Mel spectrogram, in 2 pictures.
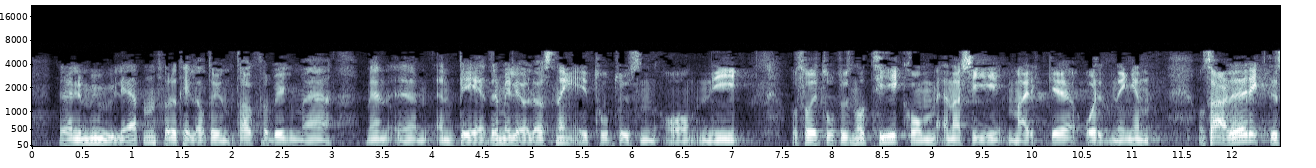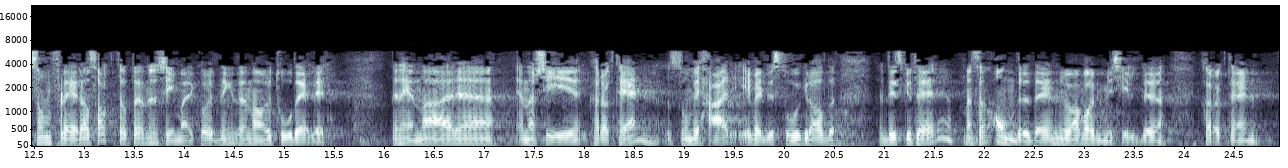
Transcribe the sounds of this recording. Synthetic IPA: ɛlːəɾmʉːlɪheːt̪n̩fɔɾɔt̪ʰɪlːɑːt̪əʉnt̪ʰɑːkfɔɾbʏɡ̪mɛmɛɛ̰nbeːd̪ɾəmɪljøːløːsnɪŋɪ̰t̪ʰuːt̪ʰʉːsənɔniː | ɔsɔɪt̪ʰuːt̪ʉːsən̩ɔt̪ʰiːkʰɔmːɛ̰næʂiːmæɾkəɔɾd̪nɪŋənɔsɔæɖɛɾɪkt̪ɪsɔmfleːɾəhɑsɑkt̪ɑt̪ɛnæʂiːmæɾkəɔɾd̪nɪŋənd̪ɛnhæɾjʊt̪ʰuːd̪eːləɾ | d̪̥ɛneːnəæɾ | ɛ̰næʂiːkʰɑɾɑkt̪ʰeːəɳsɔmʋɪhæːɾɪ̰ʋɛld̪ɪst̪uːɾɡɾɑːd̪ | d̪ɪskʉt̪ʰeːɾəɾmɛnsd̪ɛnɑnd̪ɾəd̪eːlən̩jʊæɾʋɑɾməçɪ̰ld̪ə | kʰɑɾʔɑk̚t̪ʰeːəɳ

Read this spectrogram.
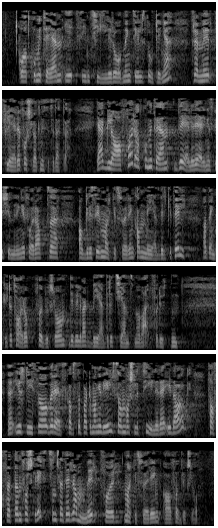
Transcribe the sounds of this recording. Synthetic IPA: ɔɑt̪kʰʊmɪt̪ʰeːənɪsɪnt̪ʰɪlɾoːd̪nɪŋt̪ʰɪlst̪uːʈɪŋːəfɾɛmːəɾfleːɾəfɔʂɭɑːɡ̚kʰnʏt̪ːət̪ʰɪld̪ɛt̪ʰːə̰ | jæɪæɾɡlɑːfɔɾɑt̪kʰʊmɪt̪ʰeːənd̪eːləɾɛjeːɾɪŋənsbəçʏmɾɪŋəɾfɔɾɑt̪ | ɑɡɾəsiːʋmɑɾkəd̪sføːɾɪŋkʰɑnmeːd̪ʋɪɾkət̪ʰɪl | ɑt̪ɛŋkəlt̪ət̪ʰɑ̰ːɾɔpːfɔɾbɾʉːksloːənd̪ɪʋɪləʋæʈ̚bḛːd̪ɾət̪ʰjeːnt̪mɛɔʋæ̰ːɾə̰fɔɾʉːt̪n | jʉst̪ɪsɔbəɾeːd̪skɑːpsd̪ɛpɑʈəmɑŋːəʋɪlsɔmʋɑʂɭət̪ʰːiːlɪəɾəʔɪd̪ɑːɡ | fɑst̪sɛt̪ːəɛnfɔʂkɾɪft̪sɔmsɛt̪ːəːɑmːəɾfɔɾmɑɾkəd̪sføːɾɪŋɑʋfɔɾbɾʉːkslo̰ːn

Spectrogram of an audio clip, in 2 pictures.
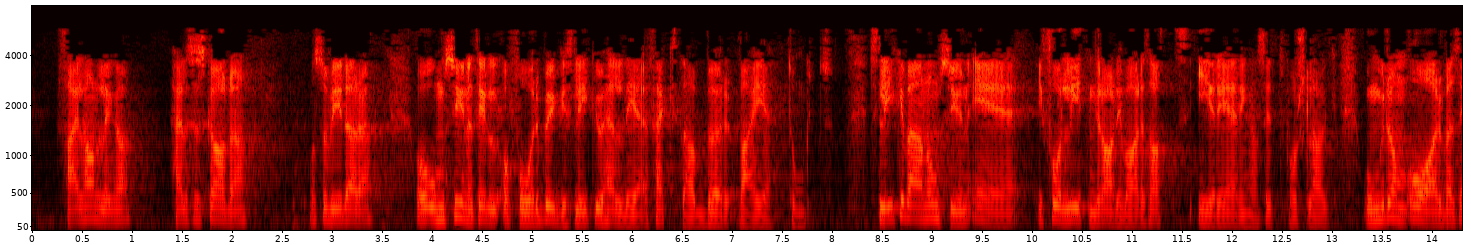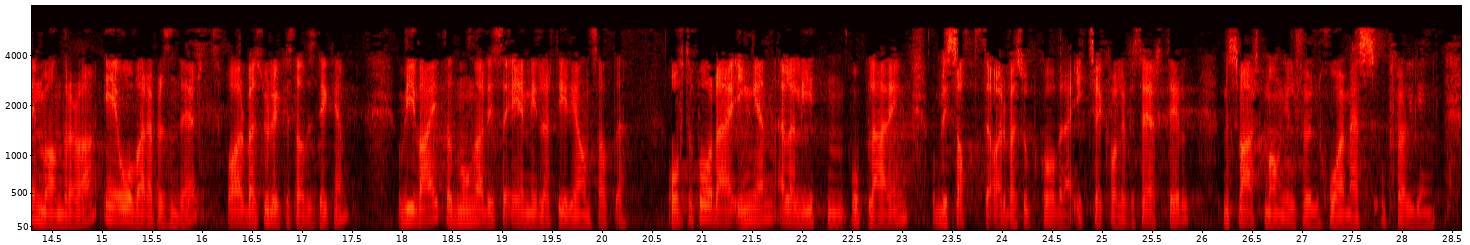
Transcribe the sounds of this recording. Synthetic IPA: fæɪlhɑnlɪŋɑ | hɛlsəskɑːd̪ə | ɔsɔʋiːd̪ɑɾəʔɔʊmsyːnət̪ʰɪlɔfoːɾəbʏɡːəsliːkəʉːɦɛld̪ɪəʔɛfɛkt̪ɑbœɾʋæɪət̪ʰʊŋkt̪ | sliːkəʋæːɳʊmsyːnɛɪfɔɾliːt̪n̩ɡɾɑːd̪ɪʋɑːɾət̪ʰɑt̪ːɪɾɛjeːɾɪŋɑsɪt̪fɔʂɭɑ̰ːɡʔʊŋd̪ɔmɔɑɾbæɪsɪnʋɑnd̪ɾɑɾəʔɛoːʋəɾɛpɾɛsənt̪ʰeːɾt̪pʰɔɑɾbæɪsʉːlʏkːəst̪ɑt̪ɪst̪ɪkːən | ɔʋɪʋæɪt̪ɑt̪mɔŋːəɑʋd̪ɪsːəʔɛɪmɪd̪ləɾʈʰiːd̪ɪɑnsɑt̪ːə | ʔɔft̪əfoːɖæɪʔɪŋːənɛ̰lːəɭiːt̪n̩ʊplæːɾɪŋɔbliːsɑt̪ʰːɪ̰lʔɑ̰ɾbæɪsʊpɡoːʋəɾə̰ʔɪ̰çːəɛkʰʋɑlɪfɪseːɾt̪ʰːɪl | mɛsʋæːɾt̪mɑŋːəlfʉlhoːɛmɛsʊpfœlɡɪŋ

